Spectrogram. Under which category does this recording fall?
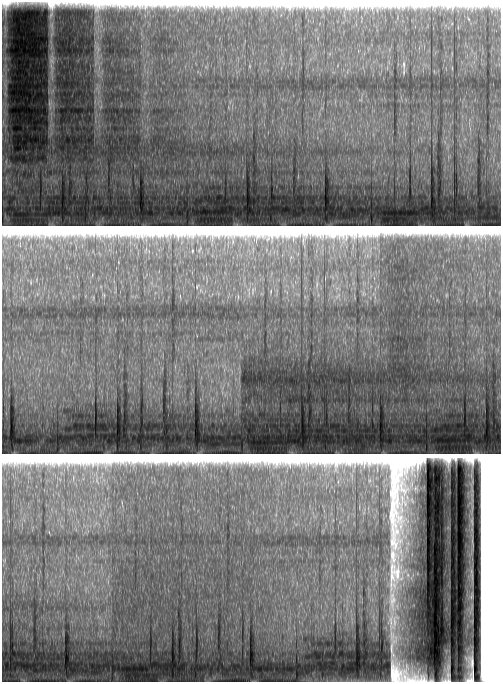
Music > Multiple instruments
